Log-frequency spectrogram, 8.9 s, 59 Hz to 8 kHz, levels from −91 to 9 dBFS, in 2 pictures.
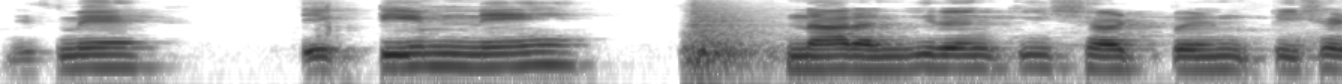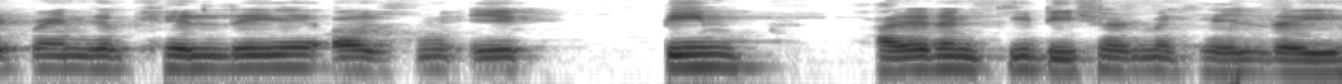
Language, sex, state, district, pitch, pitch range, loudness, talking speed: Hindi, male, Uttar Pradesh, Varanasi, 155 Hz, 145-165 Hz, -18 LUFS, 175 wpm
